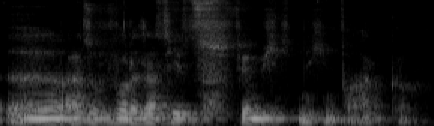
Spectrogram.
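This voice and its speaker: A man with a medium-pitched voice and a dark, mellow tone talks at a moderate pace over audible room echo. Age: 50s. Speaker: sports club chairman. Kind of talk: casual interview. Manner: hesitant, many fillers.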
